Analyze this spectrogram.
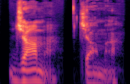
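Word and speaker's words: Jaume: Which, how do you pronounce the name? Jama. Okay. Like pajama. Like pajama.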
